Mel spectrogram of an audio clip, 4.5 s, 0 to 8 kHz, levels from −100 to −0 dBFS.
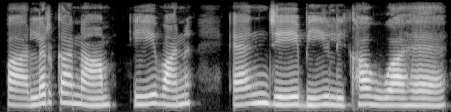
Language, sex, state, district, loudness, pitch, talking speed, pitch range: Hindi, female, Uttar Pradesh, Lalitpur, -16 LUFS, 205 Hz, 105 wpm, 195-225 Hz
